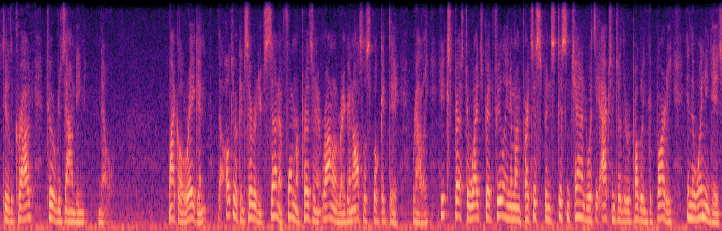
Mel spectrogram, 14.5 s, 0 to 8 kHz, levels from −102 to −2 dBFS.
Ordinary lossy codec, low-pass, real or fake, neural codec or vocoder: Opus, 24 kbps; 7.2 kHz; real; none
